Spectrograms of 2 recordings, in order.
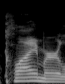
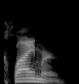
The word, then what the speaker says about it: Clymer: Today I have Chase Clymer with me. Not Clymer like climbing, but Clymer.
